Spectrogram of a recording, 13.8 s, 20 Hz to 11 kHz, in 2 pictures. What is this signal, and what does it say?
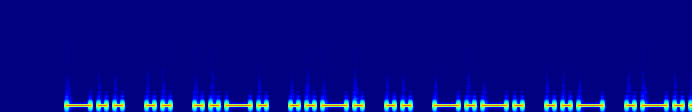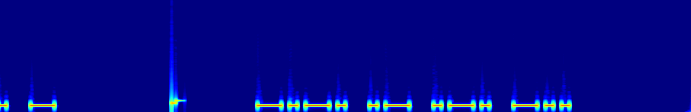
Morse code, heard as a keyed tone, about 16 wpm, 700 Hz. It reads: DIFFICULT CARD
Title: Sentences from Top 600 Words - New Word Drill - 15wpm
